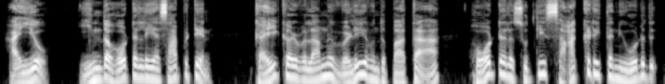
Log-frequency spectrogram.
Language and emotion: Tamil, disgusted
